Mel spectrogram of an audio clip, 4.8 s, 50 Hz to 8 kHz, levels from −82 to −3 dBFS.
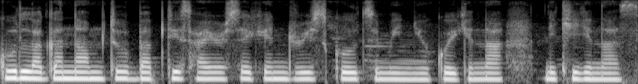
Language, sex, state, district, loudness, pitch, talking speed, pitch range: Nagamese, female, Nagaland, Kohima, -16 LUFS, 180 Hz, 160 wpm, 175-185 Hz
